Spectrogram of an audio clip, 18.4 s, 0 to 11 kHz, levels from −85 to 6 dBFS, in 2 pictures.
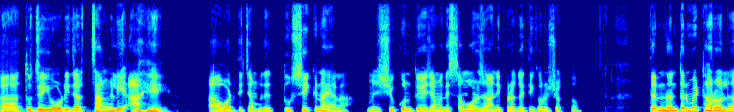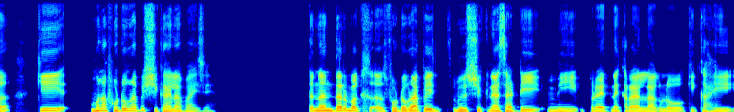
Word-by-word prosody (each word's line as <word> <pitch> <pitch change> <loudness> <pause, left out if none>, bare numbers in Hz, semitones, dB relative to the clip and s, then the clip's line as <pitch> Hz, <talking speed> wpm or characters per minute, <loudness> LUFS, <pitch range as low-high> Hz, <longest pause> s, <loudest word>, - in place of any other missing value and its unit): अ, 125 -1 +3
तुझी 140 +3 +3
एवढी 140 0 +4
जर 165 +1 +2 0.2
चांगली 140 +4 +3
आहे 140 -2 +3 0.7
आवड 130 0 0
तिच्यामध्ये, 125 +2 -6 0.2
तू 200 - -4
शिक 210 0 -2
ना 165 -6 +2
याला. 110 -5 -5 0.3
म्हणजे 125 +1 -8
शिकून 155 +6 -2
तू - - 0
याच्यामध्ये 155 +1 -2
समोर 160 0 -1
जा 130 -2 -1
आणि 130 +4 -2
प्रगती 140 +1 -4
करू 135 0 -4
शकतो. 110 -2 -13 0.9
तर 185 - +5
नंतर 170 +5 +4
मी 235 +2 +1
ठरवलं 155 -8 +4 0.4
की 185 0 +3 0.4
मला 180 +4 +3
फोटोग्राफी 185 +4 +1
शिकायला 150 -2 0
पाहिजे. 110 -5 -9 1.2
तर 175 - +2
नंतर 165 +2 +5
मग 175 -1 +2
अ, - - -1
फोटोग्राफी 160 +3 +4 0.3
म्हणजे 145 0 +3
शिकण्यासाठी 140 -2 +1 0.4
मी 125 0 -3 0.2
प्रयत्न 130 0 0
करायला 130 0 +2
लागलो 110 -2 -2
की 120 - -9
काही 115 0 -4
140 Hz, 145 wpm, -24 LUFS, 125-165 Hz, 1.2 s, तर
